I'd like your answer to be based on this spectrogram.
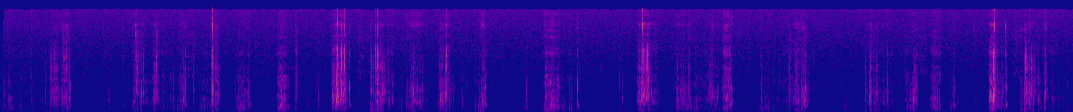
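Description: A fine-tipped pen with white ink, held by fingertips, writes a math formula in small strokes on a flat, thin sheet of black textured paper lying on a solid desk. Short, dry scratching strokes come in quick clusters separated by brief pauses, with a bright papery edge and a midrange body. The clip is quiet and close, with no lingering ring.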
